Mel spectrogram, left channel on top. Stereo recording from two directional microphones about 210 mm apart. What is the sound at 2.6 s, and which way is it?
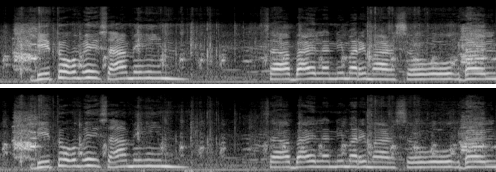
Speech, centre (ahead or behind).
